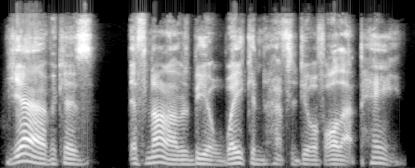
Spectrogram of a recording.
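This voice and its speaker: A man's voice: lowish voice, moderate pace, a bit bright, poor audio. A man with an American accent touched with Appalachian, telling anecdotes in a sweary, rambling casual chat. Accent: American, slightly Appalachian.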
